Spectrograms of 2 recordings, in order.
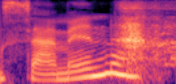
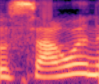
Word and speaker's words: Samhain: So for the longest, I was saying salmon. and then I saw Outlander and I was like, oh, that's how you pronounce it. Okay, got it. So Samhain is a pagan festival originating from an ancient Celtic spiritual tradition.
